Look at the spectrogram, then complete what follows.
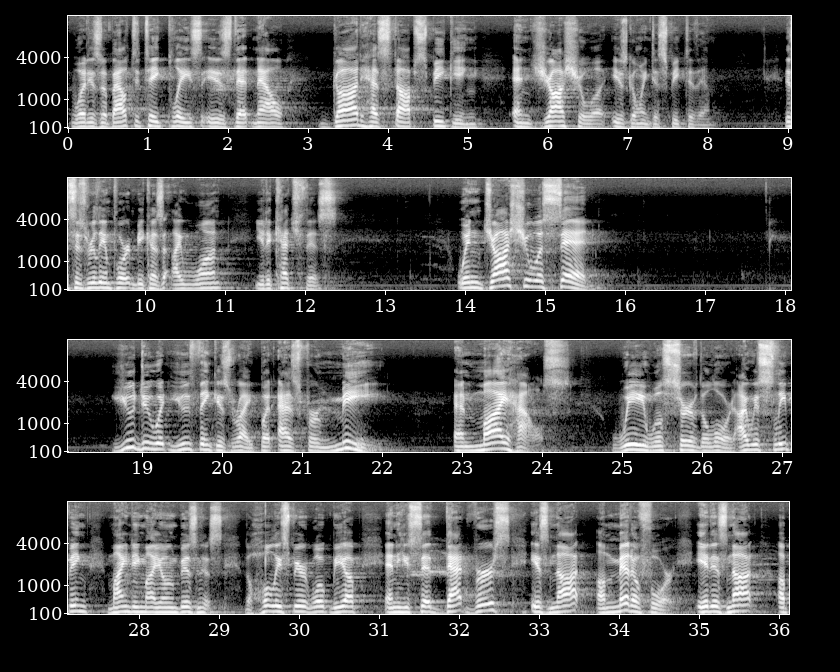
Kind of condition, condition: setting, large echoing room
